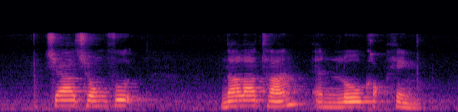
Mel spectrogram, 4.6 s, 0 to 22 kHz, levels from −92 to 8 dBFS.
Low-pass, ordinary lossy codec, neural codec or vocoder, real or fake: 7.2 kHz; none; none; real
